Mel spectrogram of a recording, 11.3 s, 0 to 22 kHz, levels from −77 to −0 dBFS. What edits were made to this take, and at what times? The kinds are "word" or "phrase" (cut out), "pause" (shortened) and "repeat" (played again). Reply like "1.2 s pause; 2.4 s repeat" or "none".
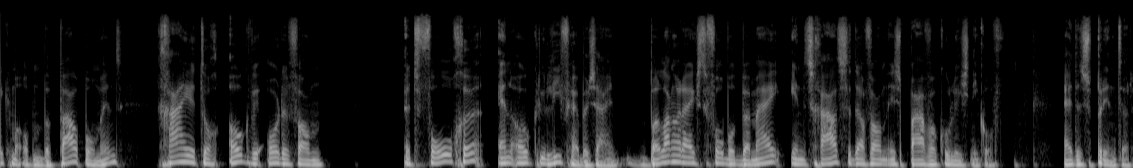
2.6 s phrase; 4.9 s pause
